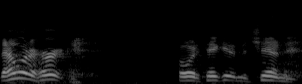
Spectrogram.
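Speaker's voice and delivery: panting while talking. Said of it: "why I'm panting".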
